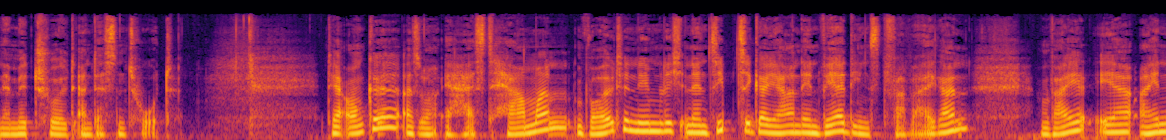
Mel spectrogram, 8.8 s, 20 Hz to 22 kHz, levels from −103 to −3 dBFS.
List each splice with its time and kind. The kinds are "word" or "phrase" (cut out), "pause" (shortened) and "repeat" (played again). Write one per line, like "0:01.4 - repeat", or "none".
none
